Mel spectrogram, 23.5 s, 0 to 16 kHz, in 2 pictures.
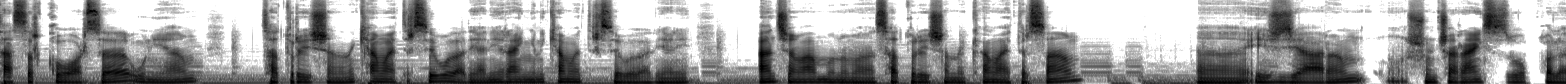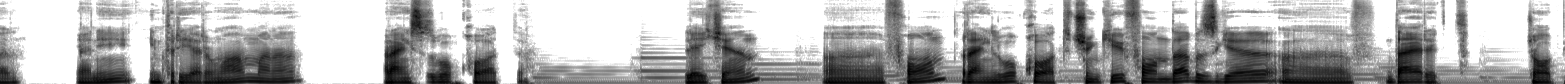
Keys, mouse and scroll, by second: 3.6-7.3 drag, 8.2 click, 8.3 click, 9.9 click, 12.7 click, 15.4 click, 16.0-17.9 drag, 22.4 click, 23.3-23.4 drag.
